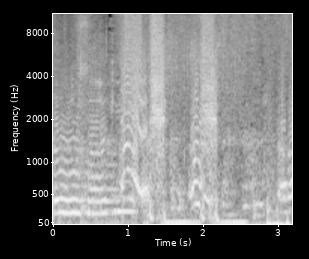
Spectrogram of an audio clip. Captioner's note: grunting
